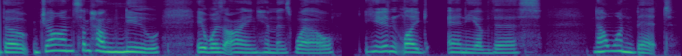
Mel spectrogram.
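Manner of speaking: ordinary delivery, nothing marked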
